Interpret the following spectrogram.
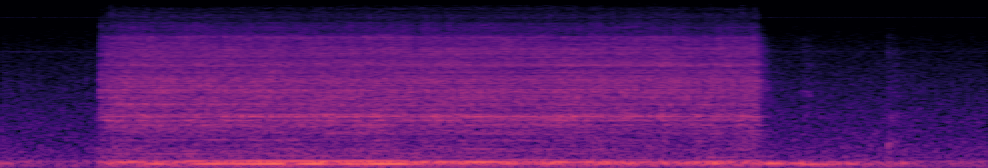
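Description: A motor-driven machine runs for about four seconds, starting abruptly shortly after the beginning and cutting off abruptly.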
